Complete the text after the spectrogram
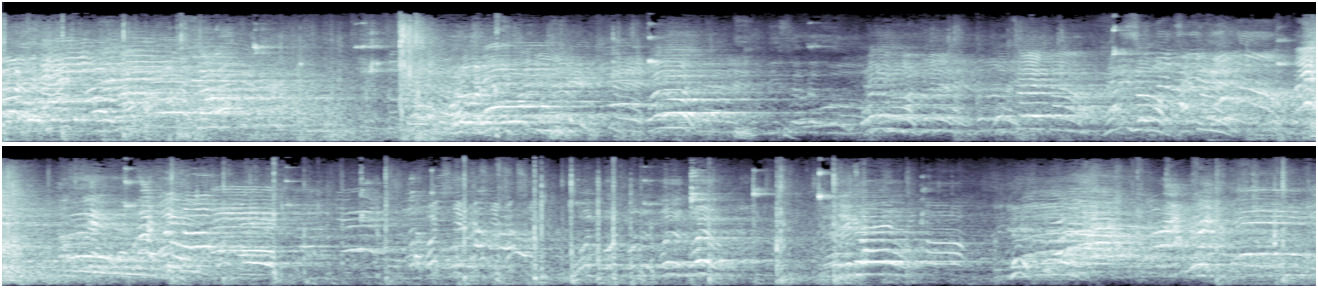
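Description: Children shout and call out in a large echoing hall.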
